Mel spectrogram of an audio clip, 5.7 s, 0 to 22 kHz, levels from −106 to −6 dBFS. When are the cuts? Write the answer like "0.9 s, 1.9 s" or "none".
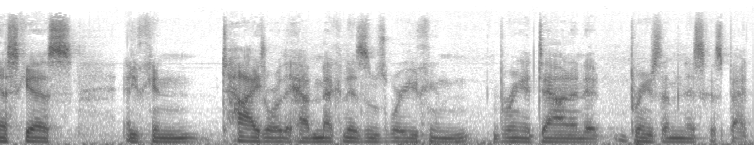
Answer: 1.0 s, 2.0 s, 3.7 s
